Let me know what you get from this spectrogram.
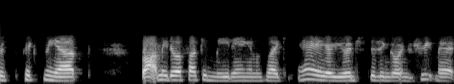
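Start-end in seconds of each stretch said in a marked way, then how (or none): none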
